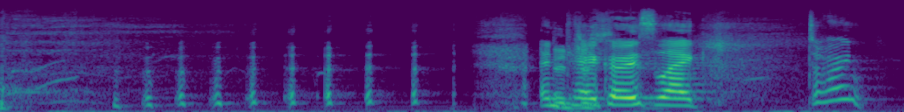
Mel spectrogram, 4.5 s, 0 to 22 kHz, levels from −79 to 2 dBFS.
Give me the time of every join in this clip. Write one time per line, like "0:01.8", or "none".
none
